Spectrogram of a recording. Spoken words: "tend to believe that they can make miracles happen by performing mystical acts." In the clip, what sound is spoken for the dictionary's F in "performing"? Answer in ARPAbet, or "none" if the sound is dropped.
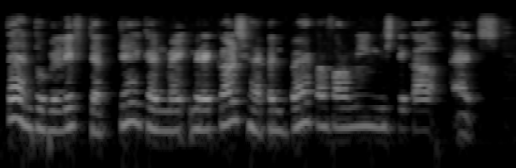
F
